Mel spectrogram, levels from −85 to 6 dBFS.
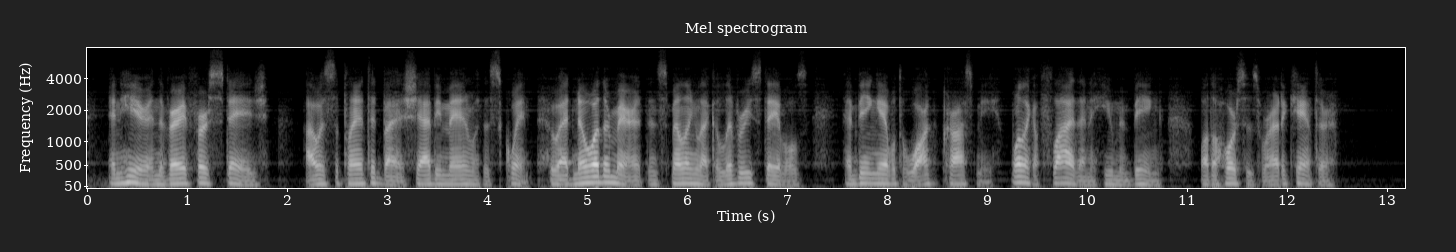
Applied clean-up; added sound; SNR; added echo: neural mask model RNNoise.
